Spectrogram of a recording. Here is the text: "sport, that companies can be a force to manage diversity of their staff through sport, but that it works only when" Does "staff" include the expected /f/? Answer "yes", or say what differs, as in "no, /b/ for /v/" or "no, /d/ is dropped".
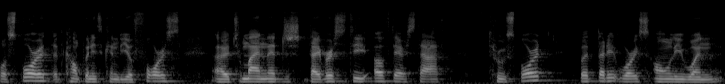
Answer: yes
